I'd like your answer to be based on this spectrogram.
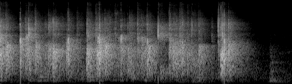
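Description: Classroom applause bursts out for a pupil: a dense, fairly close patter of many hands clapping together, which fades out near the end.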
